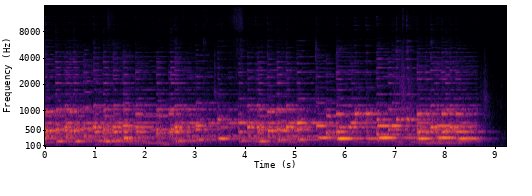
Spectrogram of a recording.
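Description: An early piano of Mozart's era, around 1770, plays a bright, light-toned melody with chords, notes ringing briefly and steadily throughout before fading out at the end.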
